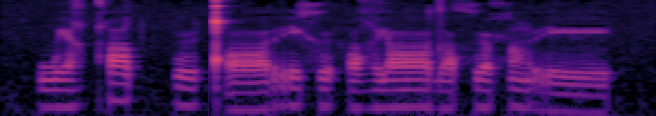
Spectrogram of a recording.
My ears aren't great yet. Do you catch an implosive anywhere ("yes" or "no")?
no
